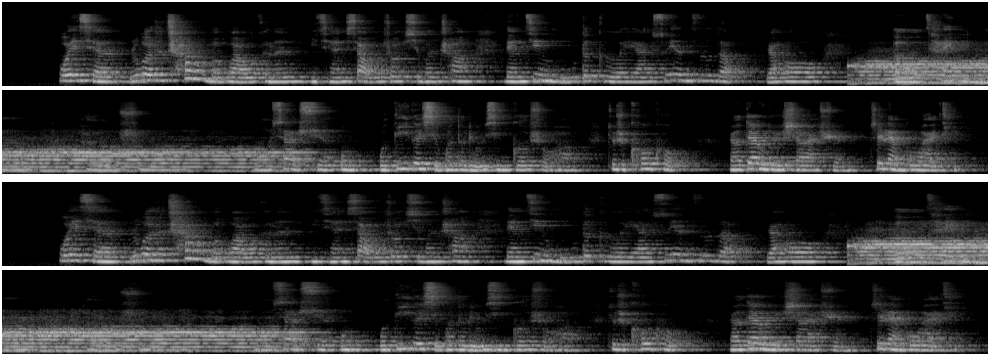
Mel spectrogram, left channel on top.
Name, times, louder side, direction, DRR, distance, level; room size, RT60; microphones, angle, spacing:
voice 1, 0.6-7.4 7.6-8.2 8.9-10.2 10.7-11.8 12.4-16.6 17.1-19.4, equal, 45° left, 2 dB, 0.9 m, -25 dB
sound 1, 8.4-13.0, right 2 dB, 70° right, 0.7 m, -24 dB
8.8 x 3.4 x 4.6 m, 1.1 s
head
